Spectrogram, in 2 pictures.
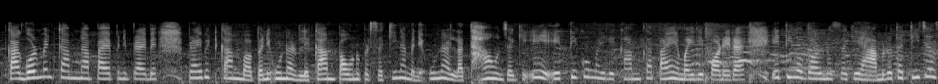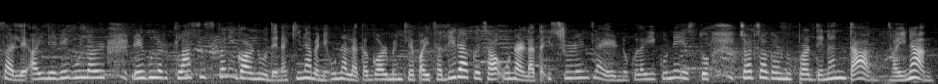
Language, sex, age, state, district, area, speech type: Nepali, female, 18-30, West Bengal, Alipurduar, urban, spontaneous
